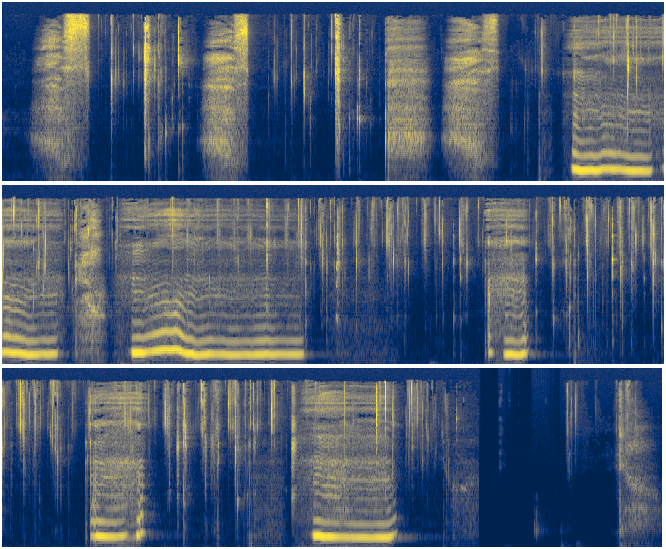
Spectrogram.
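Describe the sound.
Someone chews a crunchy chrysanthemum-shaped snack, making many sharp, crisp crunches in an irregular rhythm, broken by stretches of a person talking.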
